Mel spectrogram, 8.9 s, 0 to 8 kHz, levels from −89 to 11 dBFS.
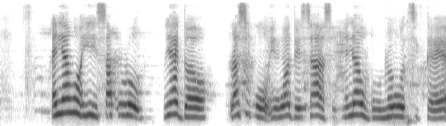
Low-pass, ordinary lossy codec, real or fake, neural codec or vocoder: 7.2 kHz; none; fake; codec, 24 kHz, 0.9 kbps, WavTokenizer, medium music audio release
